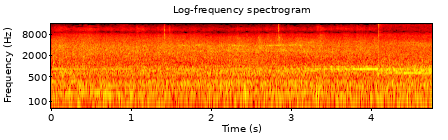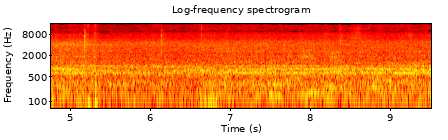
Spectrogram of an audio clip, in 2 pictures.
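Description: Steady room hum with indistinct background voices.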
